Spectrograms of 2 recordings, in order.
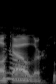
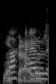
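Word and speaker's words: Lough Ouler: Then there is the Loch Uller Loop, the Loveheart Lake Loop. – I love that one. So Loch Uller. I never Loch Owler. Loch Owler. Sorry, that was my pronunciation.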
